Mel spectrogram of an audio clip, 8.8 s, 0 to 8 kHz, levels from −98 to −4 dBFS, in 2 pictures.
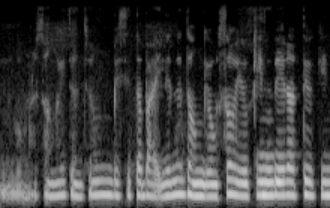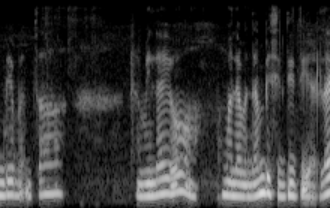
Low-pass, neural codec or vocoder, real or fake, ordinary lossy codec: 7.2 kHz; none; real; none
